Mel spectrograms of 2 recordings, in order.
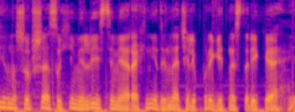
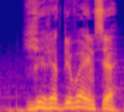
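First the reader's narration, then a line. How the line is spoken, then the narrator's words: Breathless young man. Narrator (Russian): выдохнул парень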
